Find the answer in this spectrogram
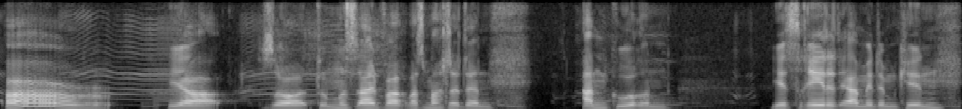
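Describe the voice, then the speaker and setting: A young man commenting on his life-simulation game, chatting away to his characters and coaxing them along. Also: fairly high pitch. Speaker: gaming YouTuber. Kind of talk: Let's Play commentary.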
